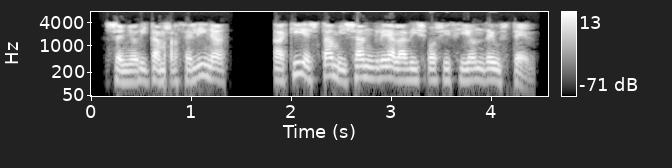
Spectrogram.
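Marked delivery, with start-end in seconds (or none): none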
